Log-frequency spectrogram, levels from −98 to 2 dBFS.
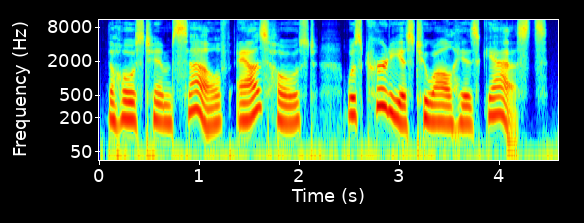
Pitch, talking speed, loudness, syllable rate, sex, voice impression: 195 Hz, 145 wpm, -16 LUFS, 3.3 syllables/s, female, feminine, very adult-like, slightly intellectual, slightly calm, slightly elegant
